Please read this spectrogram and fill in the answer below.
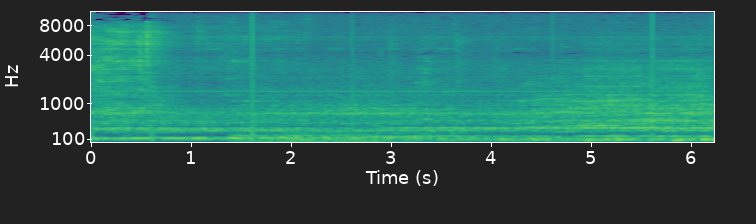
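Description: A low, steady rumbling drone from a film soundtrack played over cinema speakers and picked up by a camcorder in the audience, swelling deeper for a second or two early in the stretch.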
